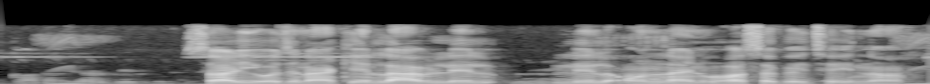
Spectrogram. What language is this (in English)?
Maithili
